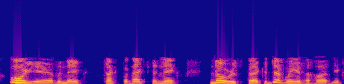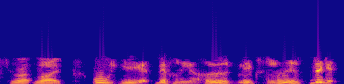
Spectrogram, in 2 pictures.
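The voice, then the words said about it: Poor imitation of another person's voice. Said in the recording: “this shitty Rodney Dangerfield impersonation ... Oh, it's awful.”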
